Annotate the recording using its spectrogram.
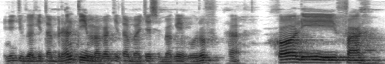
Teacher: taknya kita baca sebagai huruf ha kalau berhenti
